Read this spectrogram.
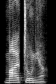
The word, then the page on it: myotonia: Indian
